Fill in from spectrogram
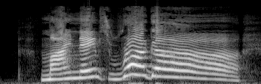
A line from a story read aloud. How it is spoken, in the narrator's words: exclaimed the lion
